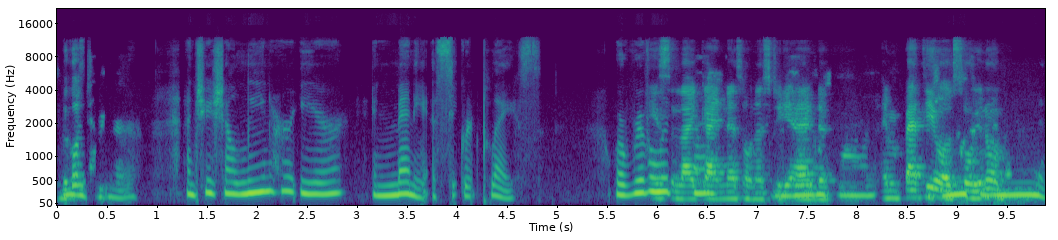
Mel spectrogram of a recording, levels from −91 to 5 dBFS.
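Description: From 0.00 to 0.62 s the speech dips and thins, falling by around 20 dB at its deepest for about half a second. This is speech suppressed in double talk, likely an echo canceller that could not separate the near talker from loudspeaker echo and turned both down. From 0.33 to 0.50 s a faint copy of the speech trails the original by 250 ms at about 20 dB below it. That is an echo leak, likely loudspeaker pickup the canceller failed to remove.

Between 3.61 and 4.15 s the sound turns choppy. This is repeated packet loss: four gaps, none longer than 20 ms, were each patched by extending the previous sound, so about 15 percent of that stretch is synthetic fill. At 4.73 to 4.77 s a brief smear marks a short concealed packet loss, where 20 ms of missing audio was filled from the preceding sound.

The suppression returns three more times. From 6.19 to 6.79 s the speech drops by about 35 dB at worst, with an echo leak from 6.44 to 6.63 s at about 25 dB down. 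From 7.11 to 8.09 s it drops by around 20 dB, with echo from 7.31 to 7.41 s at about 25 dB down. From 8.63 s to the end it drops by roughly 15 dB, with echo from 8.77 to 9.43 s at about 20 dB down. Every echo sits 250 ms behind the speech.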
